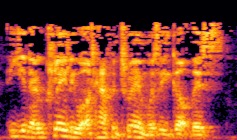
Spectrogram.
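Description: Chatty man in a bright, echoey room. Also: mid-range voice, lively intonation, fast talker. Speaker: podcast co-host. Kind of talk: casual film discussion. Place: bright-sounding room, face to face.

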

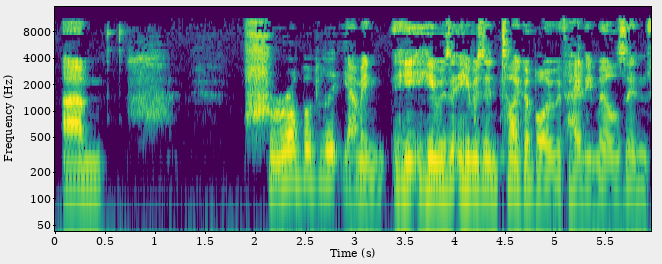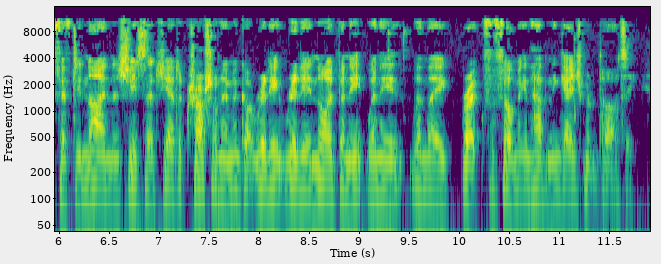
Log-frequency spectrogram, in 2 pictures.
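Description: A man co-hosting a casual film discussion, explaining haltingly and often repeating words as he goes. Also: lowish voice, fairly even intonation, husky. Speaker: film podcast host.

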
